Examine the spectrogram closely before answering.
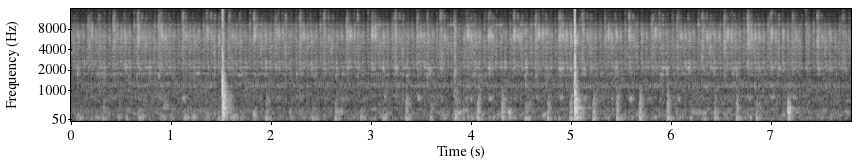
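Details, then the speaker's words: Antique five-bar horseshoe-magnet hand-crank magneto from a Stromberg-Carlson wall phone, cranked faster for about 60 to 80 volts: quick whirring with light gear ticking and a couple of sharper clacks; spins freely and sounds healthy. "now we'll crank will the faster we get about 60 and go all the way we can get about 80 out of it"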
